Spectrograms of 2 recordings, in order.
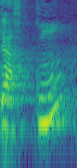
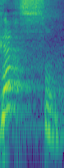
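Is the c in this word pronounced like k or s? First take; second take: k; s. First: The c is pronounced as a hard k. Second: The c is pronounced as an s. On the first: The speaker calls it wrong. "Yo no digo garçon" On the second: The speaker calls it right. "Pronuncio la C cedilla como si fuera una S"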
